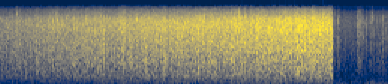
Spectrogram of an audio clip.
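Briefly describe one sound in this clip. A waterfall roars steadily in the distance.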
